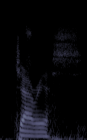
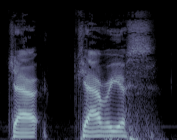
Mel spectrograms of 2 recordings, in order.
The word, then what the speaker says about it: Jarrius: And that, of course, is the Warrior War for JJ. Jarrius. Jarrius. Yeah, that was uh, Jarrius. Sorry, I, really have trouble pronouncing because it's a double J with the the day JJ Jabris that, but it's Jarrius Robinson that uh, got the Warrior Award there.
